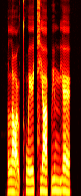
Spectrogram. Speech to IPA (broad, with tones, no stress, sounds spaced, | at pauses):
l ɑ̰˨˩ ʊ̯ t̪ʰ w e˦ ɪ̯ t͡ɕ j ä˥˨ p i˦ m j ɛ˥˨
